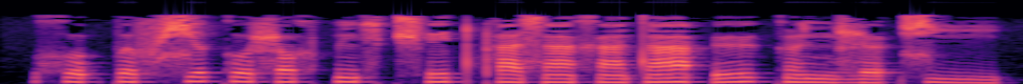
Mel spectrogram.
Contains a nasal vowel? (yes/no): yes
